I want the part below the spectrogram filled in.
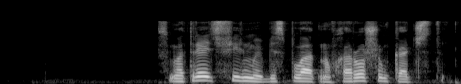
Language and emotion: Russian, neutral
